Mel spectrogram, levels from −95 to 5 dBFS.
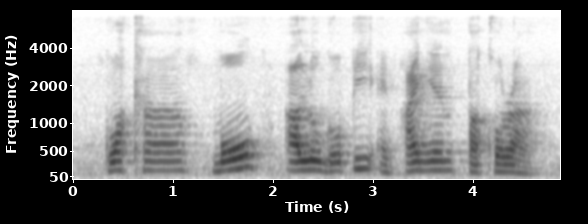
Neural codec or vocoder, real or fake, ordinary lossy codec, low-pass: none; real; none; 7.2 kHz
